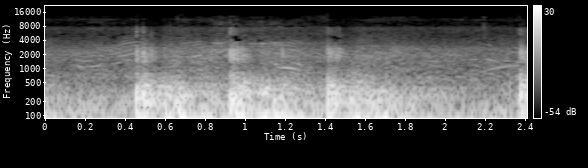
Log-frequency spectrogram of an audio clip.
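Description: Marching drums beaten in a steady march beat, about two strokes a second.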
